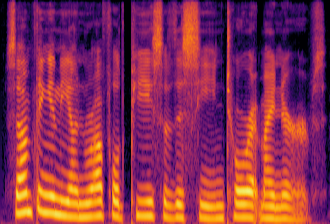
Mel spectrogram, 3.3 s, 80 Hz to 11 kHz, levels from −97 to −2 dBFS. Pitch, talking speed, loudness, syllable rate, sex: 195 Hz, 220 wpm, -15 LUFS, 5.9 syllables/s, female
